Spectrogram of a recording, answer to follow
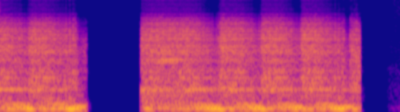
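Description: Distorted electric guitar playing low, chugging metal rhythm through a noise gate plugin with its threshold turned up. The gate cuts the sound off abruptly twice, leaving dead silence between phrases. The threshold is raised to make the gate close fast enough, because the gate's detector is still hearing the guitar's low end.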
